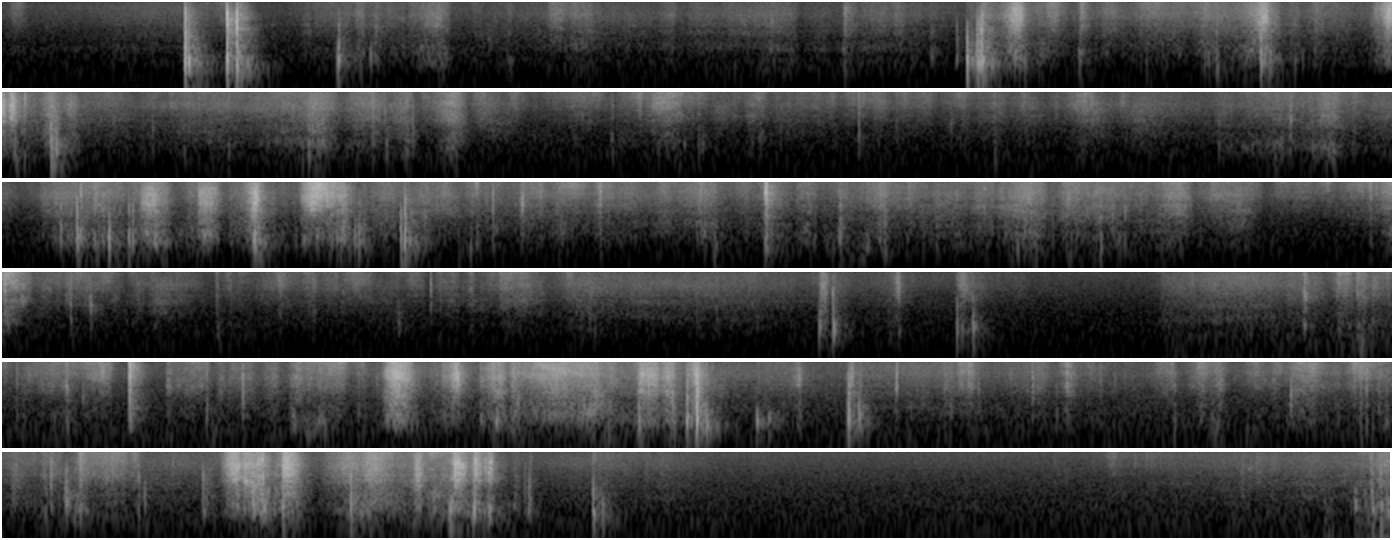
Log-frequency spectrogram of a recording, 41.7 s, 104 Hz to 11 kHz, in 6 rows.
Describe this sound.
lino 11d sneakers onoff
Putting sneakers on/off on linoleum. Recorded with a ZOOM H2 in a basement of a house, normalized with Audacity.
